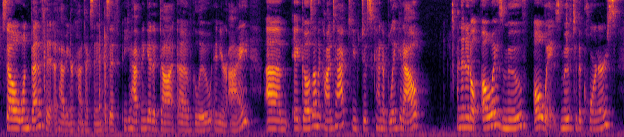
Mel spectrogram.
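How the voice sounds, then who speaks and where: A woman's voice: mid-range voice, moderate pace, a little hiss or hum. A young woman chatting casually through a lash-application tutorial in her salon, laughing often and using lots of fillers. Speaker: beauty vlogger.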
